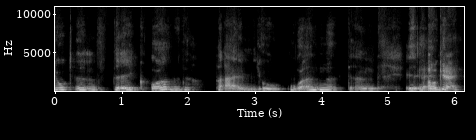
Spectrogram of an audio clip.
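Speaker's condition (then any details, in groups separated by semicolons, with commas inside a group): Generalized dystonia; generalized, leg weakness; progressed over time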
